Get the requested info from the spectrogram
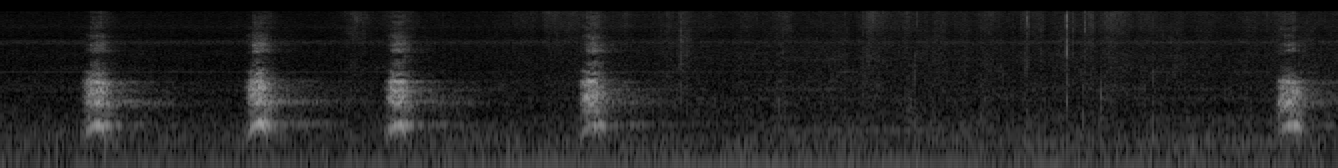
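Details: Gunner the dog barking: five sharp single barks, four spaced about a second apart early on, then a pause of several seconds before a final bark, over a steady low hum.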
